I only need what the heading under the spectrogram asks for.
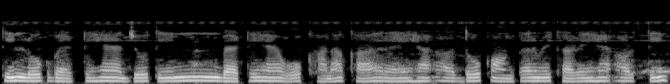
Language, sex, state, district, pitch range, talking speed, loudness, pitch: Hindi, female, Chhattisgarh, Raipur, 150-160 Hz, 190 wpm, -16 LUFS, 155 Hz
